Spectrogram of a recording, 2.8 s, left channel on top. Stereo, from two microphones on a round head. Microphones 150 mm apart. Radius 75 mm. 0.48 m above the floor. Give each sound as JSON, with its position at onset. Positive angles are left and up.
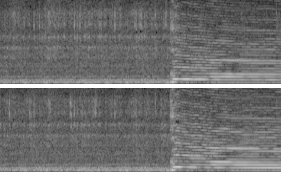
{"t": 1.7, "sound": "a shout", "side_deg": -5, "distance_m": 3.0}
